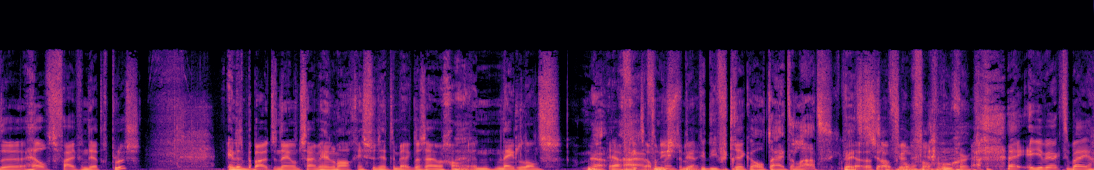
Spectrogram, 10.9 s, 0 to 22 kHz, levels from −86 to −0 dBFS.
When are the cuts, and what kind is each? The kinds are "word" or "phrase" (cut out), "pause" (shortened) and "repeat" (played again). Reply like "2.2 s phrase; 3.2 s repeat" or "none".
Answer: 2.5 s word; 7.0 s word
